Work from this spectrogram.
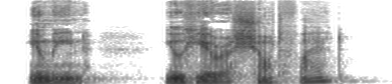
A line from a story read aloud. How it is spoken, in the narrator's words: he asked, scarcely above a whisper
